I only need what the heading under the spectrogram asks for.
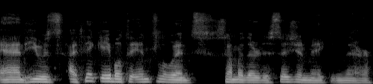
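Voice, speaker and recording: A man in a Canadian Prairie accent, dark and mellow in tone, medium in pitch with ordinary pitch variation, against a quiet background. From Saskatchewan, Canada. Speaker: freedom activist. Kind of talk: interview testimony. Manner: halting, many fillers.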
